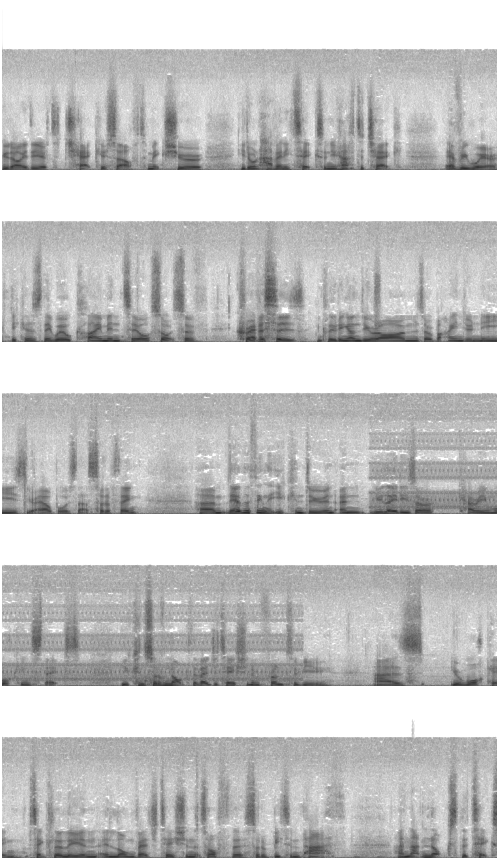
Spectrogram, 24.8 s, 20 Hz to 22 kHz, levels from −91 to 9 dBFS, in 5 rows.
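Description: From 13.57 to 17.86 s, linear timecode from a neighbouring track or cable leaks into the audio as timecode bleed. Its square wave, switching near 1 and 2 kHz at a rate that fits 24-frames-per-second code, sits roughly 15 dB under the sound as a steady chirping warble.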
